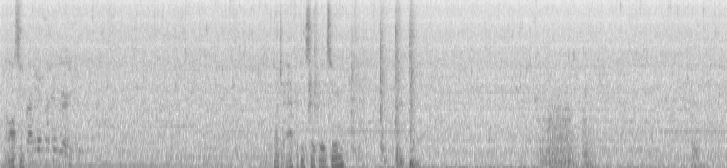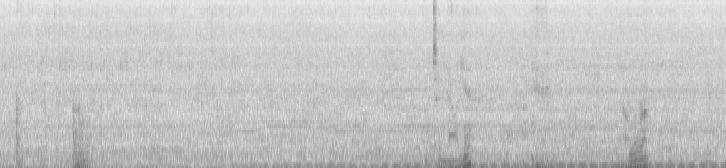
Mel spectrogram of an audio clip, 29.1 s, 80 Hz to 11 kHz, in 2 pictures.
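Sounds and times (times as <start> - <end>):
pump hum and running water: 0.0 - 29.0.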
